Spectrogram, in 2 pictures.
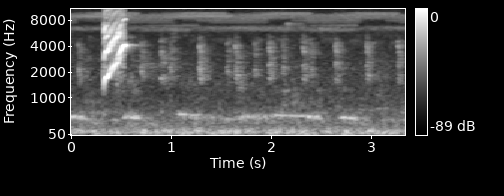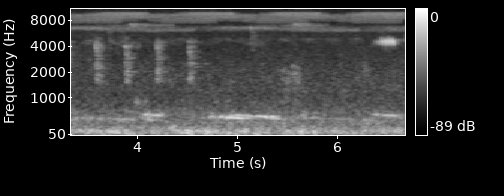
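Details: Female canary call to stimulate males into breeding condition: one loud upward-sweeping chirp, followed by a long run of faint, quick ticking notes and low background hum.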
